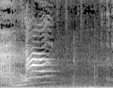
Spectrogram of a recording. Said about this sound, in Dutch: Ah, poes.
